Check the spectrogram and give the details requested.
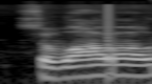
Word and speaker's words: Saguaro: We were perfectly comfortable, perfectly safe, perfectly level, and here we are and I know how to say it now, Saguaro National Park.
